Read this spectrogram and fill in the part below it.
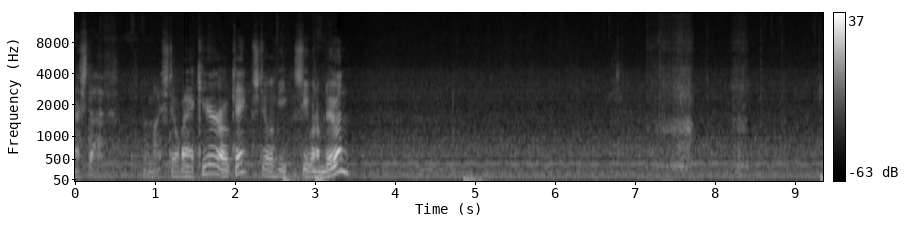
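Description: Thread rasps softly as it is pulled through leather.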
